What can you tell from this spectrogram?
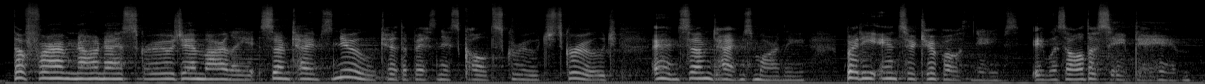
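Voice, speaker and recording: A put-on character voice over clear background noise. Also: woman, moderate pace. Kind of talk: Dickensian narration. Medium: read story. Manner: melancholy, flat.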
